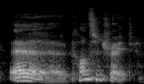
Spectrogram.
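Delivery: loud, high order to oneself; exasperated outburst to refocus; self-scolding. Real, not acted. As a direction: pull yourself together, loudly.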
